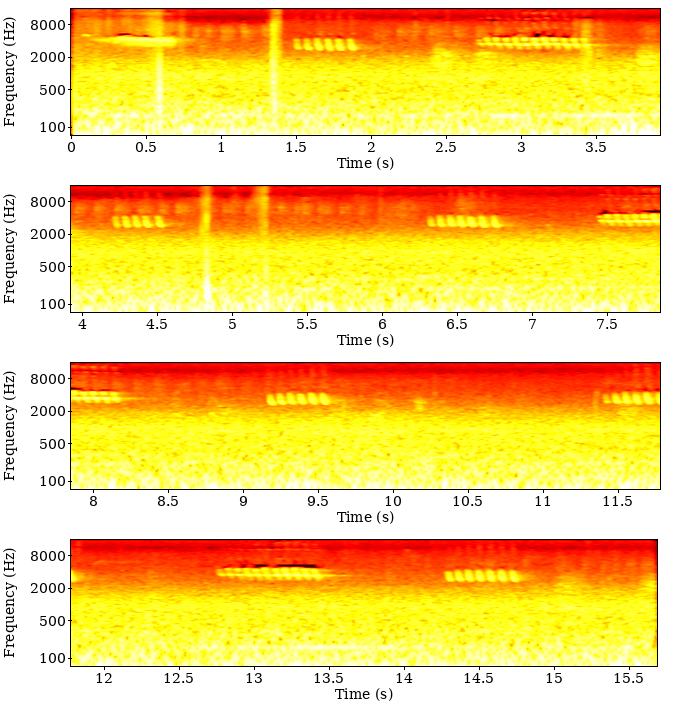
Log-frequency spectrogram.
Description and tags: Sound of nature sound of nature with birds singing.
